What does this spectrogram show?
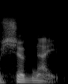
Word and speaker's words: Suge Knight: Michael Harry o' Harris a former associate of Suge Knight and I pronounced that right even though it's it looks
